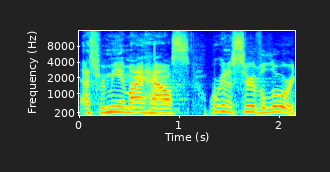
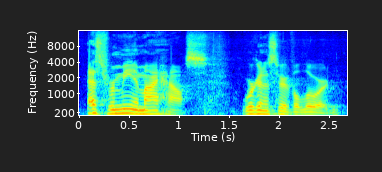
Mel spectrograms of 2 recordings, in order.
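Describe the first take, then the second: First: It is said in a triumphant, rah-rah way. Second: It is said in a plain, neutral way.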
